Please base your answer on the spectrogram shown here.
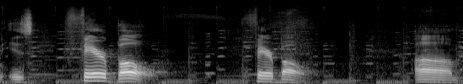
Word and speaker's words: Faribault: is silent apparently it's fair bow which makes sense because it's french canadian so french the t at the end usually is silent gotcha because apparently the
